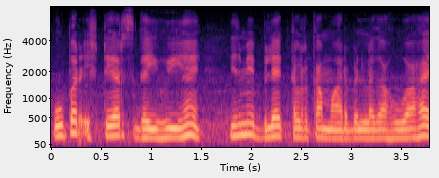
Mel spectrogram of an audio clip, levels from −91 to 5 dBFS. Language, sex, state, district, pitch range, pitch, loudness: Hindi, male, Uttar Pradesh, Lalitpur, 140-170 Hz, 145 Hz, -15 LUFS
